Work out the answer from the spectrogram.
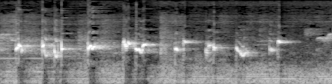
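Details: Yellow-vented bulbul singing, a daily lure recording meant to stir other kept birds into fast, long rapid song; a string of short bubbling, warbled whistles, several each second, slipping slightly higher toward the end.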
